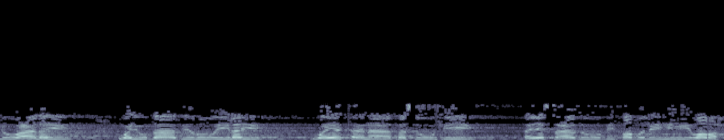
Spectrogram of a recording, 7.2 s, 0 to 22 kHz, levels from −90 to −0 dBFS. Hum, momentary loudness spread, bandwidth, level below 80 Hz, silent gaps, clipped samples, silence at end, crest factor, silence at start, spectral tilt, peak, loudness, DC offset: none; 13 LU; 5.8 kHz; -74 dBFS; none; under 0.1%; 0 s; 16 dB; 0 s; -1 dB/octave; -12 dBFS; -29 LUFS; under 0.1%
